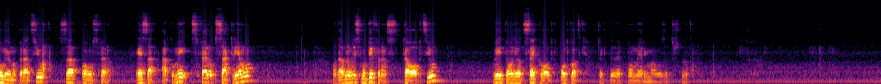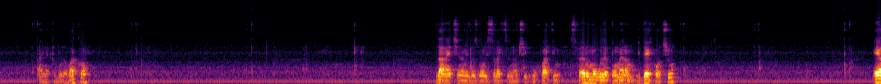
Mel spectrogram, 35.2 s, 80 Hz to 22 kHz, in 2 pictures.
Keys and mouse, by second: 4.7 click, 5.4 middle click, 10.0-12.4 middle drag, 13.7 click, 16.1 g, 22.5 click, 24.7 g, 26.4 click, 26.9 click, 28.0 click, 28.5 g.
